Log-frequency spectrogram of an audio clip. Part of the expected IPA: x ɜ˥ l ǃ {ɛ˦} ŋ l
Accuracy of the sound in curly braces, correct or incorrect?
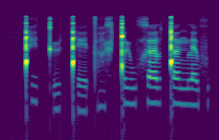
incorrect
